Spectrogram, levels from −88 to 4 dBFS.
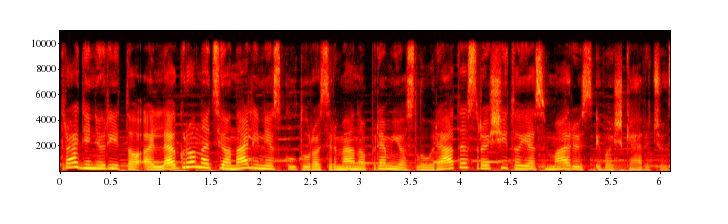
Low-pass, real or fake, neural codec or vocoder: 9.9 kHz; real; none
